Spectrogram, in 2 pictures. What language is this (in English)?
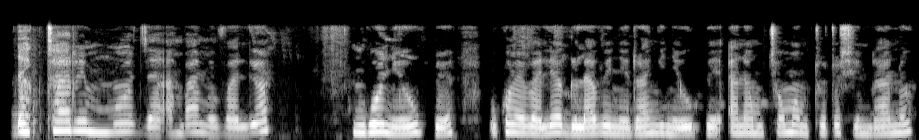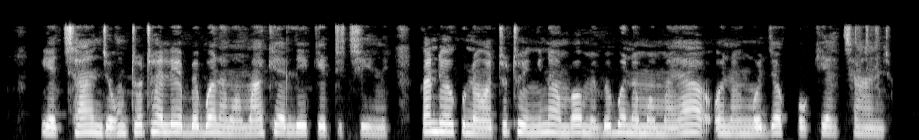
Swahili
